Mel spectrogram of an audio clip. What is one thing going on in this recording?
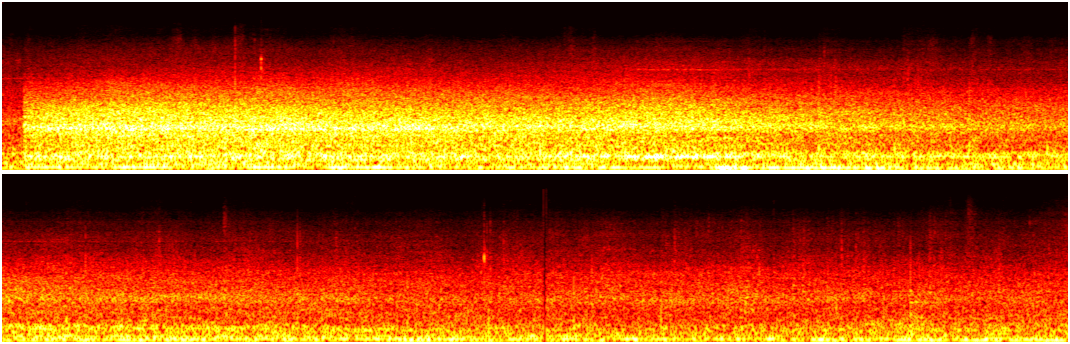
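Wheels roll over paving stones with a steady rumble.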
